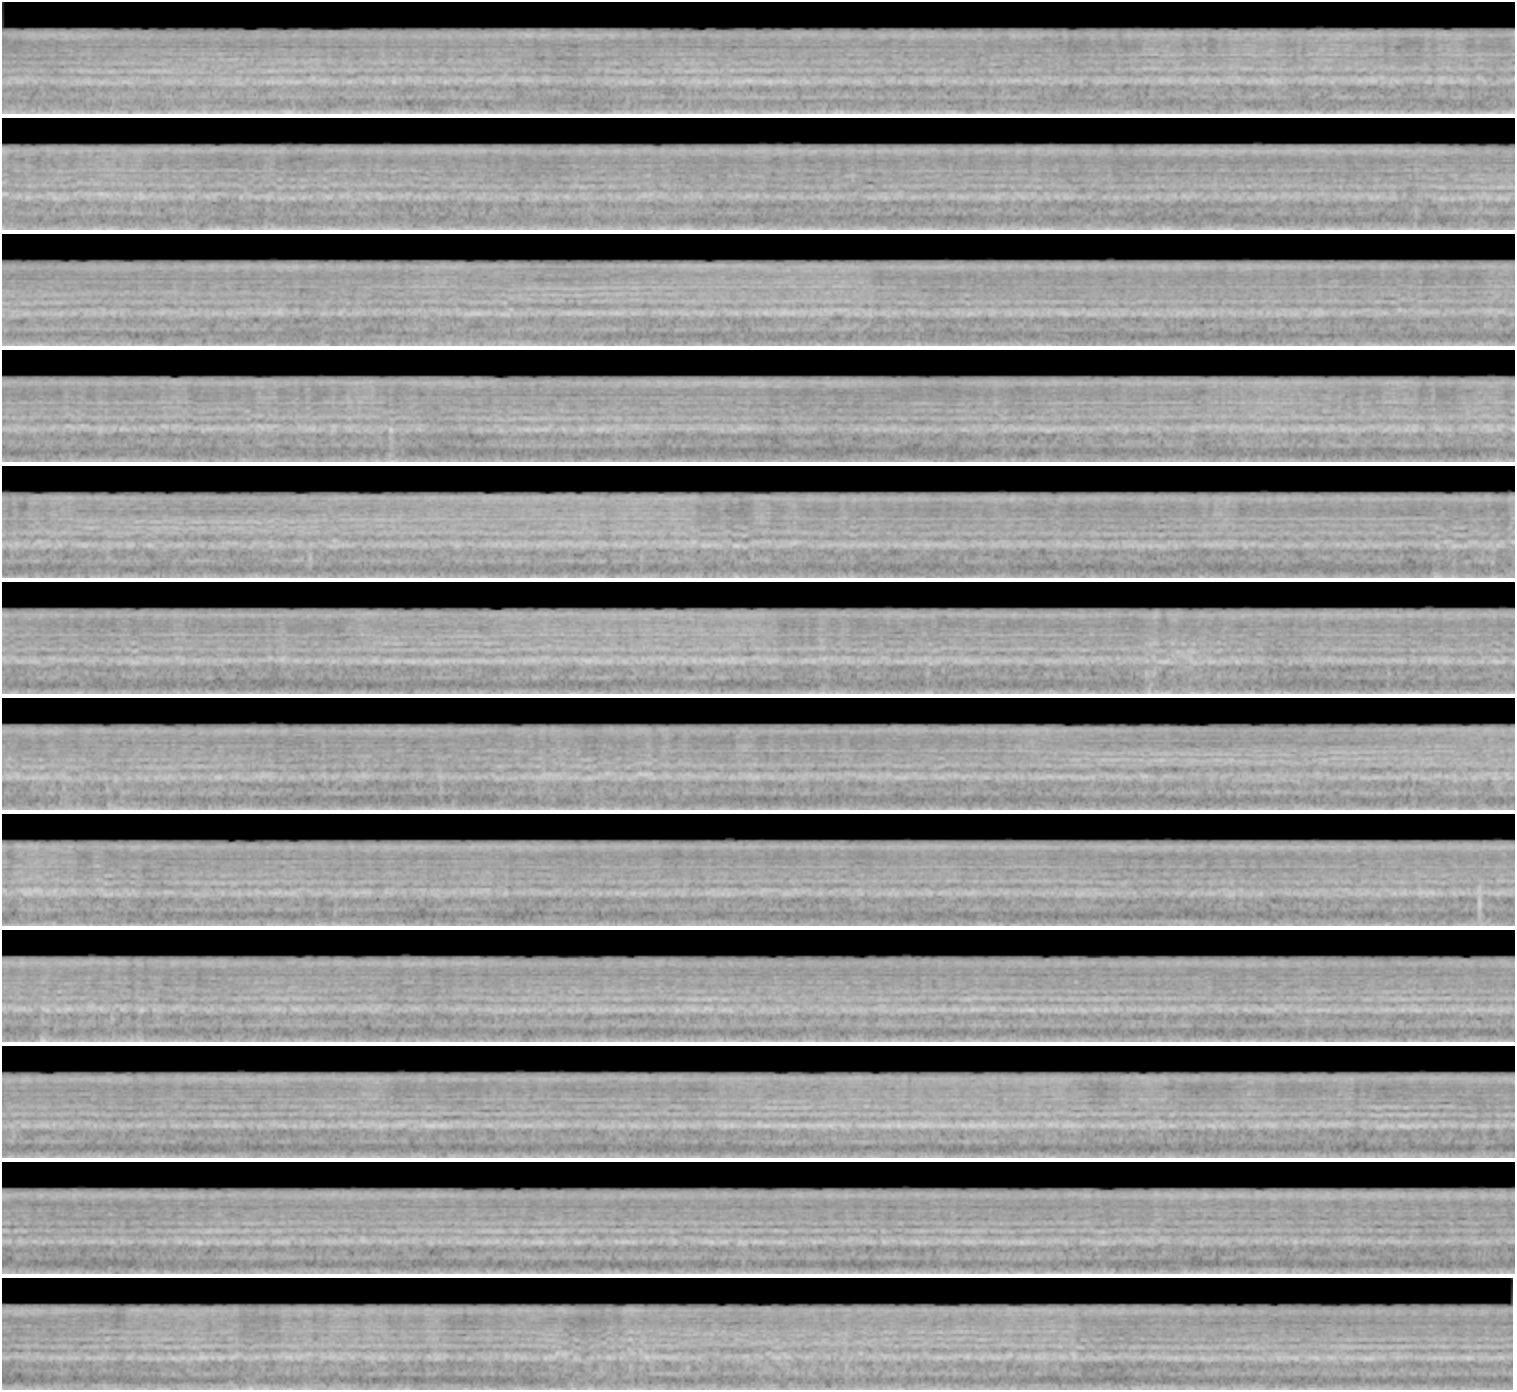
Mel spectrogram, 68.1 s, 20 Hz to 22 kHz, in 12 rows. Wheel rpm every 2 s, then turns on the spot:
160, 160, 170, 170, 170, 170, 170, 170, 170, 160, 170, 160, 170, 160, 170, 170, 170, 170, 170, 160, 160, 170, 170, 160, 160, 160, 160, 160, 160, 160, 160, 160, 160, 160.
none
